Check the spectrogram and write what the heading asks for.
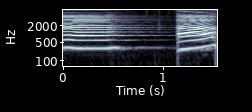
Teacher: Karena ada hamzah yang dipanjangkan. Alif jika berharakat pada dasarnya adalah hamzah juga. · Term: mad badal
